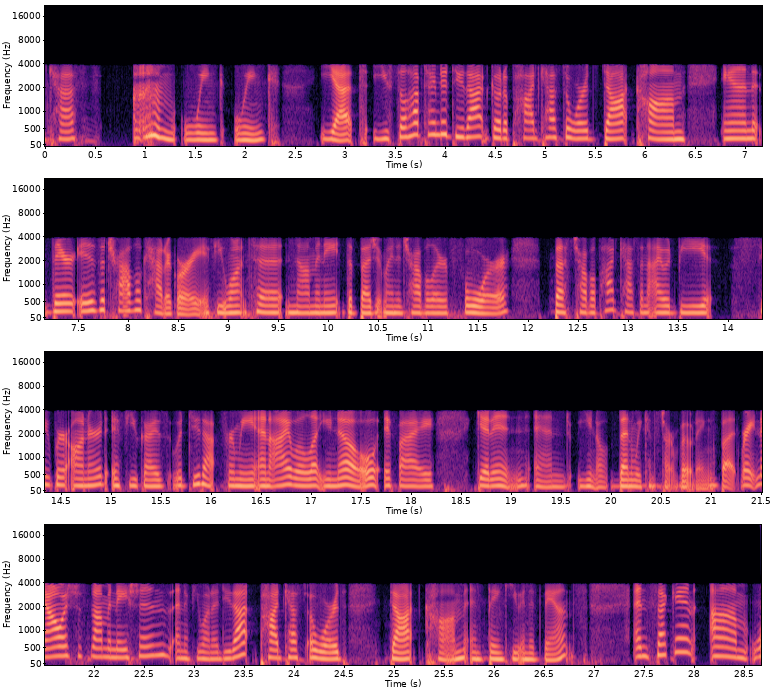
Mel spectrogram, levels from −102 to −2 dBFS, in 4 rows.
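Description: The speech carries no technical faults, with the band stopping near 3.8 kHz as expected of G.711 telephone coding.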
